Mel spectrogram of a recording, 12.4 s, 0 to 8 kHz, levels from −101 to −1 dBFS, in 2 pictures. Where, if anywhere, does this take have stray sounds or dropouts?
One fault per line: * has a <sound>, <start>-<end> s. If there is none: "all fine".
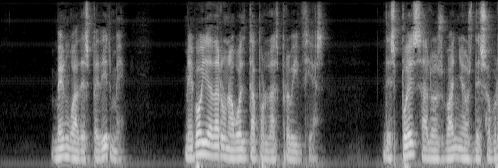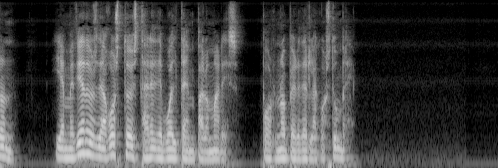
all fine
